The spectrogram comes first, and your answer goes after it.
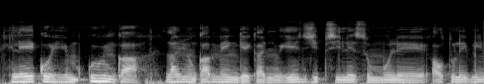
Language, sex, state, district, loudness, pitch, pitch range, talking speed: Rengma, male, Nagaland, Kohima, -13 LUFS, 110 Hz, 105-115 Hz, 220 wpm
